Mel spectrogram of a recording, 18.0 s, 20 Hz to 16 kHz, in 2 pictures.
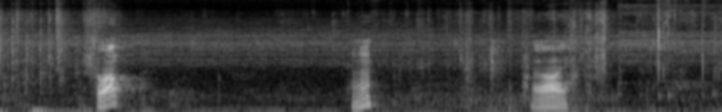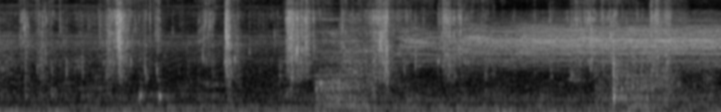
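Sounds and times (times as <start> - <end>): water dripping and splashing: 7.8 - 18.0
tap running into sink: 16.1 - 17.5.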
